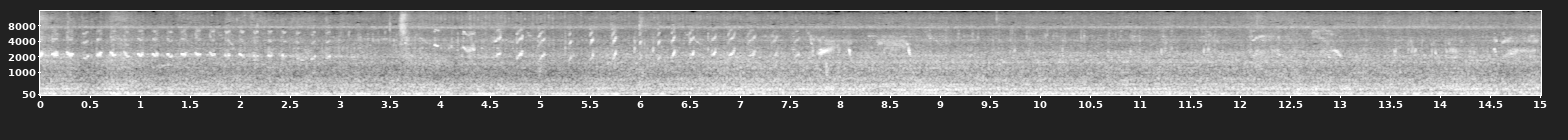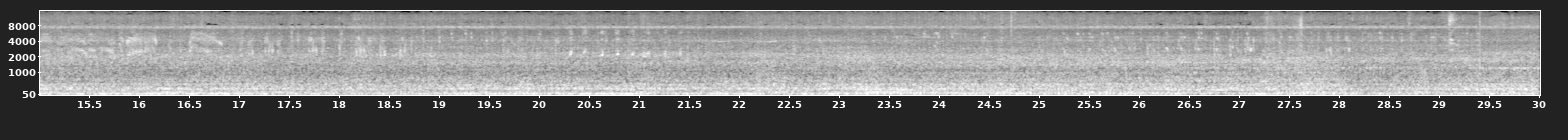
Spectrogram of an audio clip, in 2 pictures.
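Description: Boat engine running steadily under way, a continuous low rumble that holds an even level throughout.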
